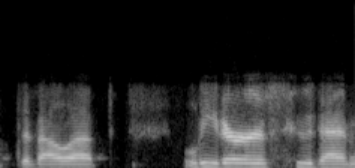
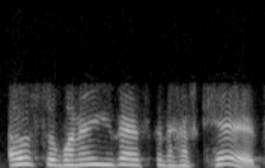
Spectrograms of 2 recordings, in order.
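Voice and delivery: quick, high, chirpy mock of a stranger; nosy small talker; 8 semitones higher, faster than usual. Guest quoting a random stranger's nosy question, mock chirpy voice. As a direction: mimic a prying acquaintance. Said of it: "making small talk says".

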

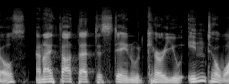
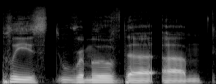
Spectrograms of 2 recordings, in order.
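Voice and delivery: slow pleading letter voice; much slower than usual. Retold or imitated. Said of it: "and saying".

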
